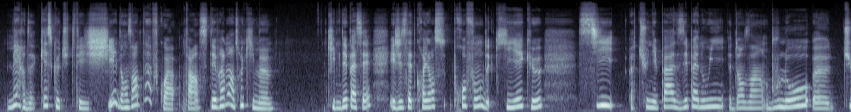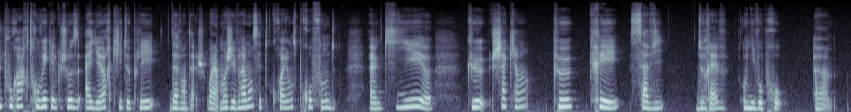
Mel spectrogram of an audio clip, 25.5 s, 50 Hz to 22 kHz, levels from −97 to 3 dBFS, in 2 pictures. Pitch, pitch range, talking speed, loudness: 240 Hz, 215-265 Hz, 165 wpm, -21 LUFS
